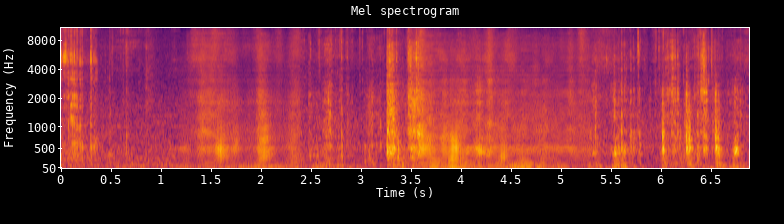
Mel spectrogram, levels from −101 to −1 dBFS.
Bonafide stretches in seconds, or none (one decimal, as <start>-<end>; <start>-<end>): 0.0-1.2; 2.4-3.6; 5.3-6.9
